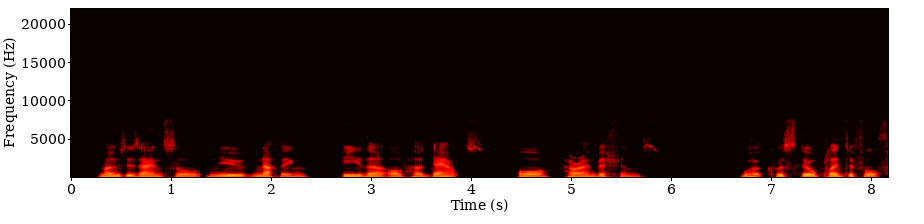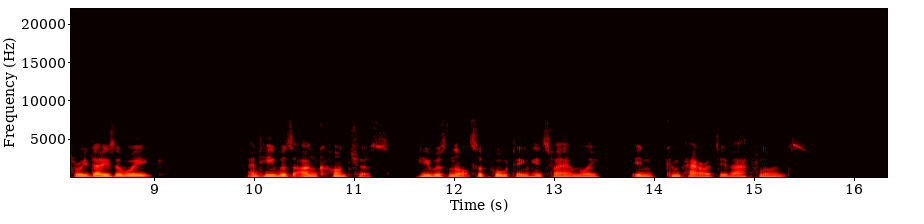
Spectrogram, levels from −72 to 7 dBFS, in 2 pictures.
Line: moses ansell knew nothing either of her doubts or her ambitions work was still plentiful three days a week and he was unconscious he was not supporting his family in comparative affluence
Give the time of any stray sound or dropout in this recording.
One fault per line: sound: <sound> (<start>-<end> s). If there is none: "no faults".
no faults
